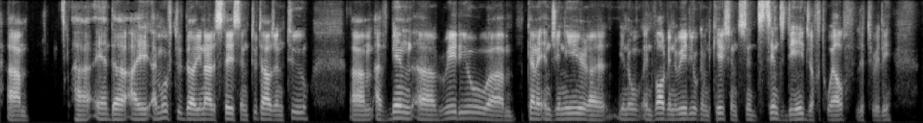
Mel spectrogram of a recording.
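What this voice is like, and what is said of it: Thick Québécois French accent. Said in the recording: “I'm a chemist by education from Quebec, Canada, from the French province of Quebec, Canada. So that's why I have a thick accent.”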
